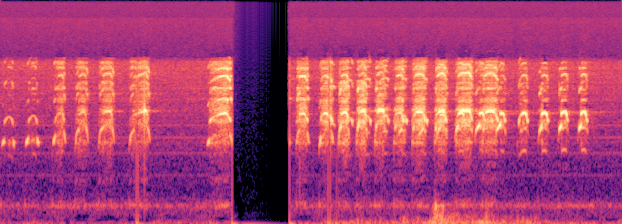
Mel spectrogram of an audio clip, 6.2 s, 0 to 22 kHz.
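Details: Osprey juveniles on the Loch Arkaig nest in August 2020, calling for fish from their father, nest-cam recording: evenly spaced piping notes, then after a brief gap a denser, louder string of shrill repeated screams with some low rumble.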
